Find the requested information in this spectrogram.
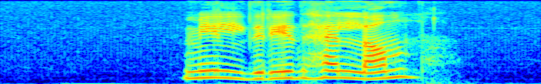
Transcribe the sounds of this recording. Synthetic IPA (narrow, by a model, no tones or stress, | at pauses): mɪld̪ɾiːd̪hɛlɑn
